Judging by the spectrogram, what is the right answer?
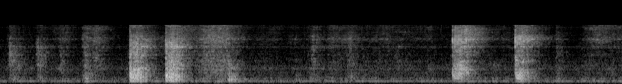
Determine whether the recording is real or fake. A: fake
